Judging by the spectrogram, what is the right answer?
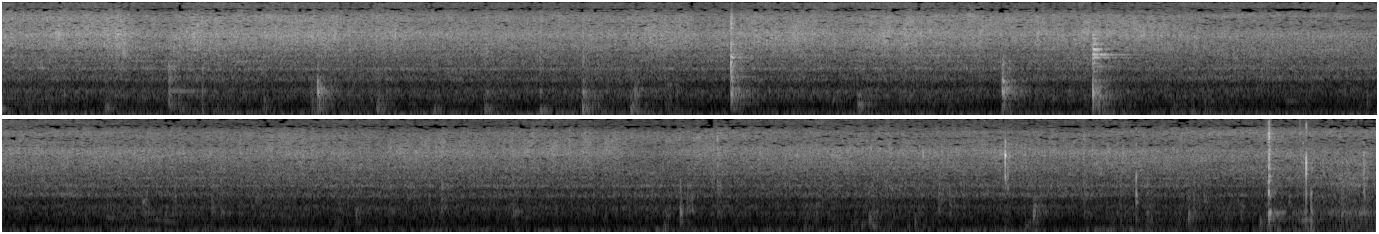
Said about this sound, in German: So. Feuer. Ein bisschen runter. So. Ihr hört, es raschelt. Dann Schneebesen. Ne, nicht ein Schneebesen, Holzlöffel. So, Zwiebeln müssen wir natürlich wieder angehen lassen, ist klar.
